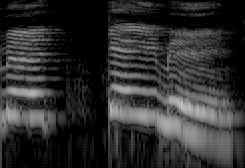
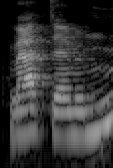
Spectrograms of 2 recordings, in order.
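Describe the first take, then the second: First: Much higher, slow, stretched-out name; excited shout-out. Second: Said in the usual way. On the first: Shown as a demonstration. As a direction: hype the name like an announcer. Name said twice, second drawn out.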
